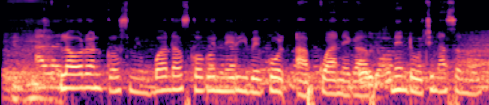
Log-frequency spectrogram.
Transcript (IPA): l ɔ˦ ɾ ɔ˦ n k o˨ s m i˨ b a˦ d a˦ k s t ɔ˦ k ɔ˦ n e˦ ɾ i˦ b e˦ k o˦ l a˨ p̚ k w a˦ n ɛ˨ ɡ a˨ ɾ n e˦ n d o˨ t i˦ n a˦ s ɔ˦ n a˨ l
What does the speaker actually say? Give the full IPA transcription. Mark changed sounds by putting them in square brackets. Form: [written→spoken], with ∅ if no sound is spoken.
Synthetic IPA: l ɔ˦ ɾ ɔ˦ n k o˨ s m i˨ b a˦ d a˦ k s [t→k] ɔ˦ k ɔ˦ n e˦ ɾ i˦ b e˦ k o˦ l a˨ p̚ k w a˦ n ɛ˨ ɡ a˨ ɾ n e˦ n d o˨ [t→t͡ʃ] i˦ n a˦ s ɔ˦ n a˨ l

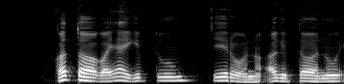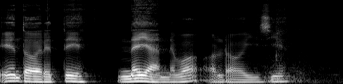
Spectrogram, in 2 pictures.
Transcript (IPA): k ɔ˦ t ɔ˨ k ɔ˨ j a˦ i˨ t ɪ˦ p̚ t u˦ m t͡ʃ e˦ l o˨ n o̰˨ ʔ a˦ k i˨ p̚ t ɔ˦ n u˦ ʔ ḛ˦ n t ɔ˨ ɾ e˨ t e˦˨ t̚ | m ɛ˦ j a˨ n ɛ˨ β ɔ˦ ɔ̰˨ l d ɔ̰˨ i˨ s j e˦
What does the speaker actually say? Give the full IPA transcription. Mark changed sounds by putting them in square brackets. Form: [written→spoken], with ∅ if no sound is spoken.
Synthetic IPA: k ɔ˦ t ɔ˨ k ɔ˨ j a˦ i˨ [t→k] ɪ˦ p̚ t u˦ m t͡ʃ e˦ [l→ɾ] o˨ n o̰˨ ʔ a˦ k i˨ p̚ t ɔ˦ n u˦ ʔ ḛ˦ n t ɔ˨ ɾ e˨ t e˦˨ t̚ | [m→n] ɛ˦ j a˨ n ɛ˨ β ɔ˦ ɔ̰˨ l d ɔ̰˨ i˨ s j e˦

